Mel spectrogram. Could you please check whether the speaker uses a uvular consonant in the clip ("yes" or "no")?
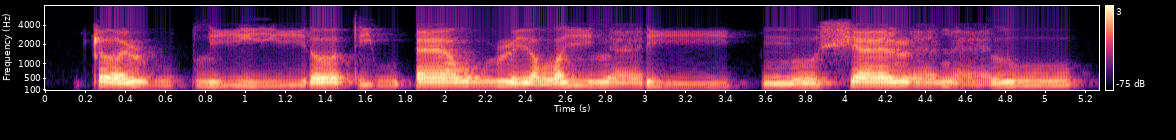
no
